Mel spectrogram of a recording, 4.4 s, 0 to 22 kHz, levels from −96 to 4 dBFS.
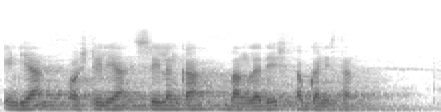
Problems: background sounds at intervals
